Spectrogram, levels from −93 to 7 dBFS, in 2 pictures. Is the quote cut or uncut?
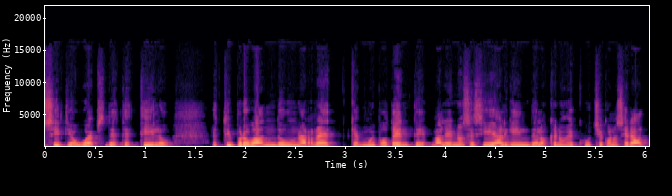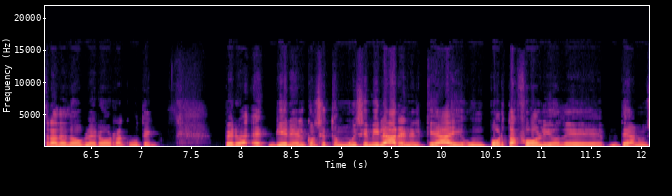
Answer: uncut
